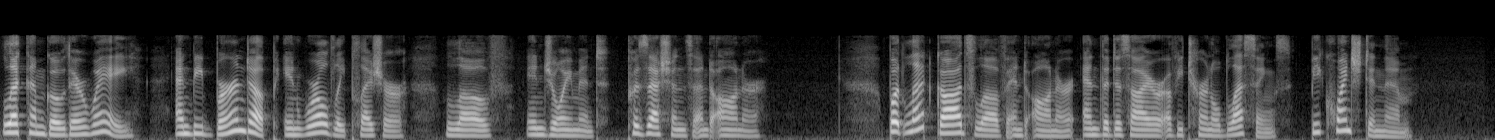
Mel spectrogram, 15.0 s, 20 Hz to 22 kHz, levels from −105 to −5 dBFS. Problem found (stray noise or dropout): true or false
false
